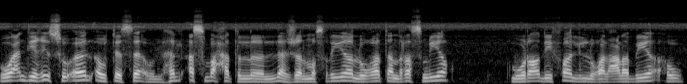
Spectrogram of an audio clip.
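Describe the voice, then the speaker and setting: Against noticeable background noise, a man with a fairly high voice speaks at a moderate pace. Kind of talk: casual talk to camera.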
